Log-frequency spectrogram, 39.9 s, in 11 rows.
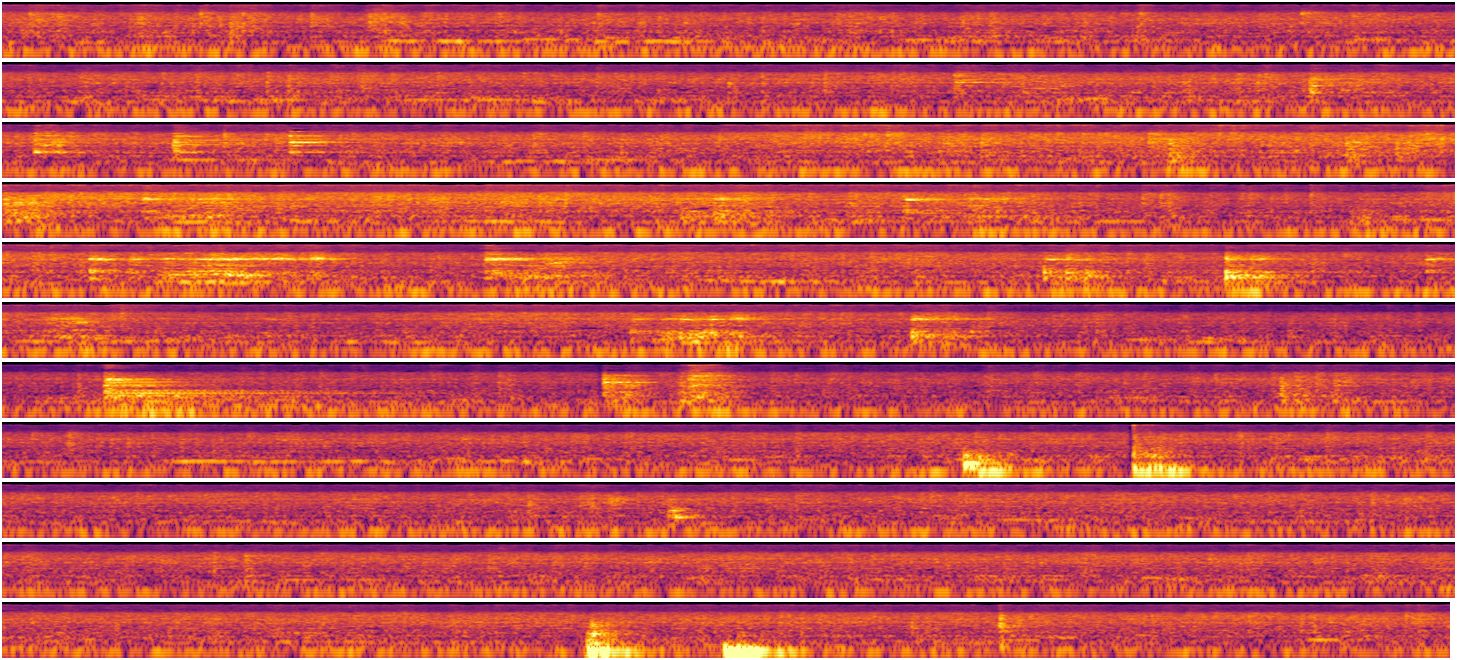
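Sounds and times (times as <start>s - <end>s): beans sizzling in a wok: 0.0s - 39.9s
metal spatula scraping a wok: 14.7s - 16.2s, 19.6s - 20.7s.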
